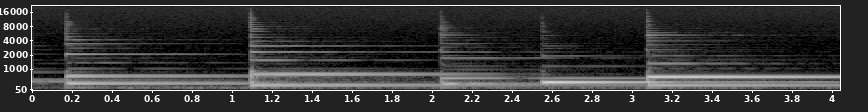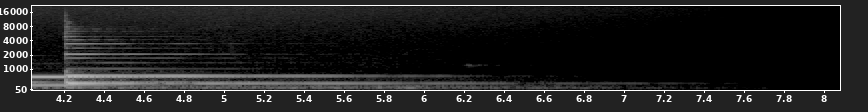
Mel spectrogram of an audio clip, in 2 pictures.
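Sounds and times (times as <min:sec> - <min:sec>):
harp lullaby: 0:00.0 - 0:06.2.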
